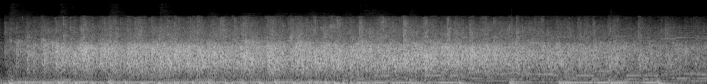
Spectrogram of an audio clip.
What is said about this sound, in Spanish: Gracias, gracias, gracias por esos aplausos. Me, me da un poquito de vergüenza. Los, aplausos. Dale un poquito más de aplausos. Dale, dale, ponele.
